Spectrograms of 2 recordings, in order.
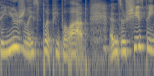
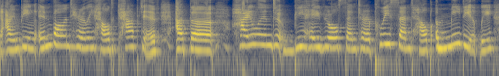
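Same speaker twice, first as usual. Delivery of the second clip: raised, urgent call for rescue; loud desperate plea for help; urgent phone plea; 3 semitones higher, 6 dB louder than usual. Retold or imitated. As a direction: plead loudly down the phone line.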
